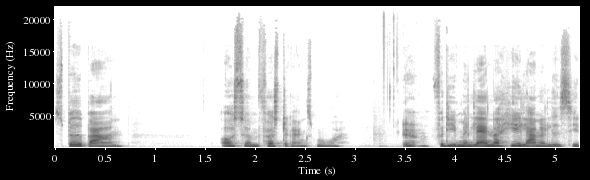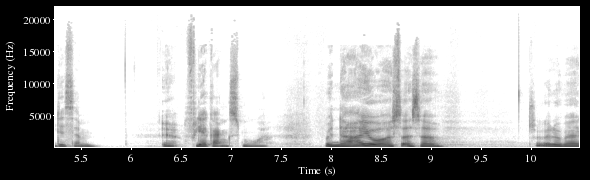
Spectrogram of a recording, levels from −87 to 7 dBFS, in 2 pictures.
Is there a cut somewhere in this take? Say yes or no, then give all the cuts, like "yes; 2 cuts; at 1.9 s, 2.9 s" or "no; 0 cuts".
no; 0 cuts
